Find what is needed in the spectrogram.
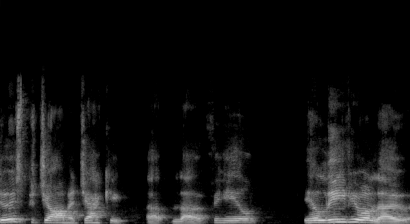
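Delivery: mocking, sarcastic delivery. Retelling what a nurse behind the speaker said, imitating her sarcastic voice. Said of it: "She said in this sort of sarcastic voice".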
